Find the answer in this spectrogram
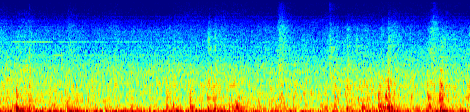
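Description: Indian Railways sleeper-class coach heard from inside while the train runs: a steady low rumble, with a few sharp clicks near the end.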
